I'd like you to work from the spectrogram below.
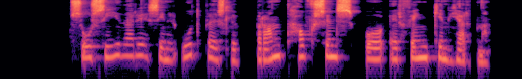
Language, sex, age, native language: Icelandic, female, 30-39, Icelandic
